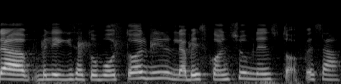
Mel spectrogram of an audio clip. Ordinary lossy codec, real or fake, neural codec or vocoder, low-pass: none; real; none; 7.2 kHz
